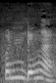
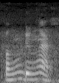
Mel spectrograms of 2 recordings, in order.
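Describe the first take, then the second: First: The prefix is pen before the d. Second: The prefix is peng before the d. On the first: The speaker calls it right. "Dibacanya menjadi pendengar" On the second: The speaker calls it wrong. "bukan pengdengar"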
